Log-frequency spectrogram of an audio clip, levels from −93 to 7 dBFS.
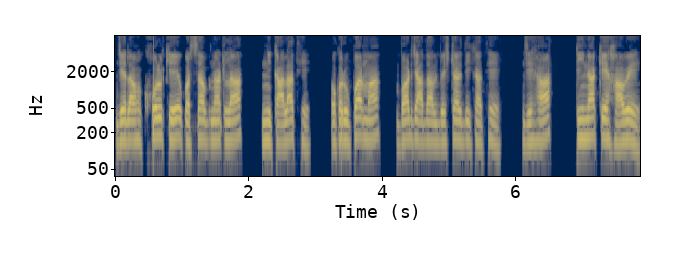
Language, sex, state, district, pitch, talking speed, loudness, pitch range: Chhattisgarhi, male, Chhattisgarh, Jashpur, 155 Hz, 180 wpm, -17 LUFS, 145-160 Hz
